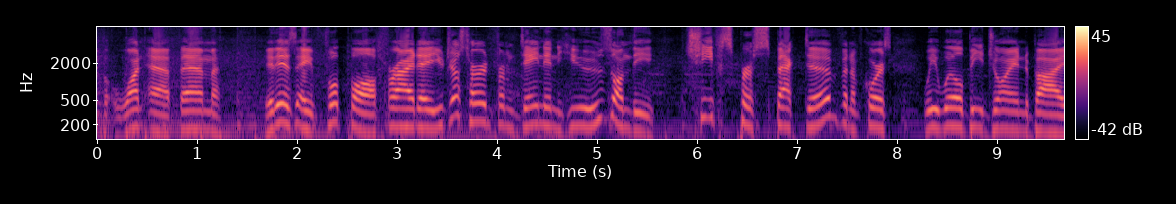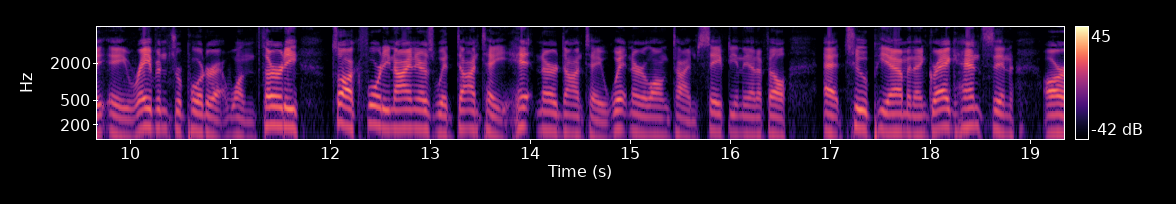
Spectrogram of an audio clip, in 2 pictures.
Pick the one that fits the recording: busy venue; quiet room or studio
busy venue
